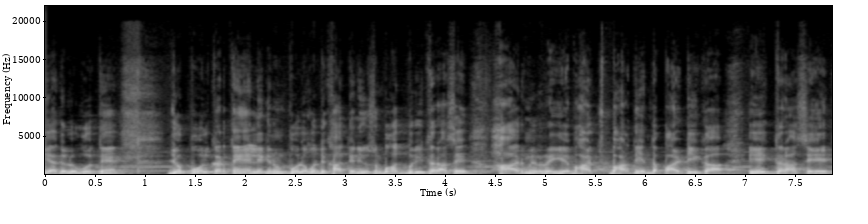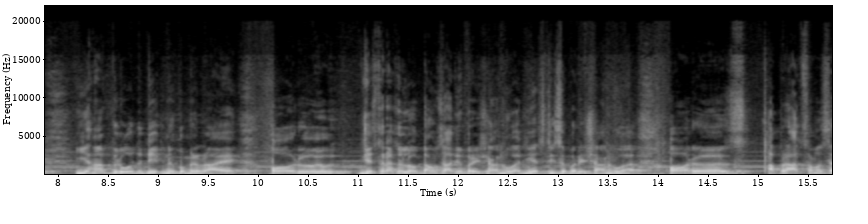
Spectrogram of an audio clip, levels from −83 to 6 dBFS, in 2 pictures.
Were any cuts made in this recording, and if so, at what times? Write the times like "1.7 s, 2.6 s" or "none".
none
